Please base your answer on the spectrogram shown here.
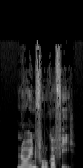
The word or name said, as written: nøgenfotografi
